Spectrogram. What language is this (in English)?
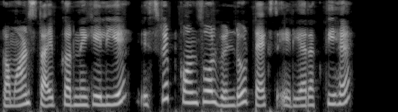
Hindi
